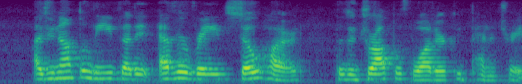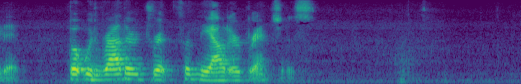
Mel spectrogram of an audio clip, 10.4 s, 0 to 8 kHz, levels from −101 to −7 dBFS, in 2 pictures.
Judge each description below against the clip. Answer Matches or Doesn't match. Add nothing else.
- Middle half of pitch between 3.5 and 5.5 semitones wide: Doesn't match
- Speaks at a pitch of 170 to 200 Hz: Matches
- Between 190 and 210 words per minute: Doesn't match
